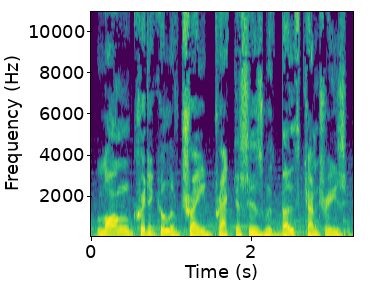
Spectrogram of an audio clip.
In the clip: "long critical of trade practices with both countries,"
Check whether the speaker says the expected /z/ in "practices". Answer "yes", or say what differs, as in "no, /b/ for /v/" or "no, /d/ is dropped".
yes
